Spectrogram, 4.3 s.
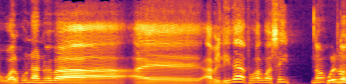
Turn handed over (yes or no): yes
